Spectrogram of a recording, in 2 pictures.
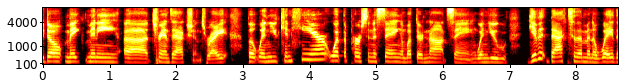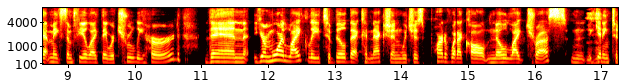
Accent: Bronx, New York, United States; growing up in the Bronx, I didn't necessarily have a lot of examples of people that I saw go through that whole process.

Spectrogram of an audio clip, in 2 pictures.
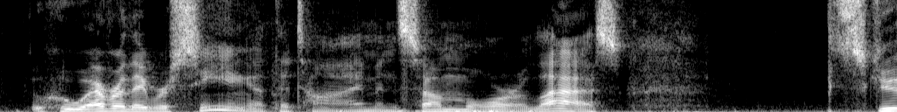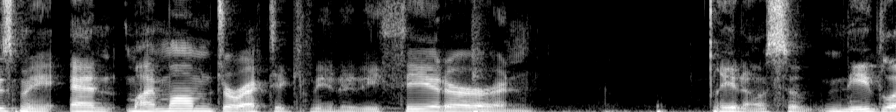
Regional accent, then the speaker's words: Connecticut, United States; growing up in Connecticut, we always had the tri-state area news, so news for New York

